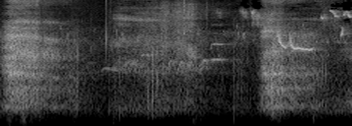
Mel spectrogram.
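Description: Small birds chirping against outdoor background noise, with a swell of rustling hiss at the start and another about three-quarters through.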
